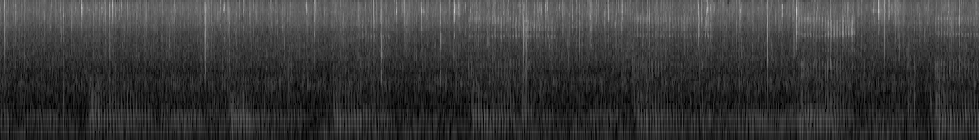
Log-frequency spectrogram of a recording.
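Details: Two cats asleep by a rain-streaked window purr steadily, the deep rumble pulsing in regular waves roughly every one and a half to two seconds, beneath soft rain patter and sharp crackles from a fire.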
